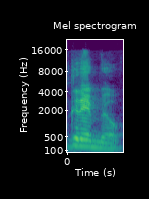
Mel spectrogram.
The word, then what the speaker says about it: Graeml: Isso, Gremel. Gremel, olha só. Sobrenome alemão é difícil de pronunciar.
